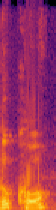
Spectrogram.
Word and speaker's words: দুঃখ: উচ্চারণটা এইযে বিসর্গের উচ্চারণ সাধারণত বিসর্গ যদি আসে এর পরের বর্ণটা দুইবার উচ্চারিত হয় যেমন আমরা বললাম অতঃপর অত পর ঠিক আছে বাট আবার আমরা যখন বলব দুঃখ এখন কিন্তু খ দুইবার হবে না।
